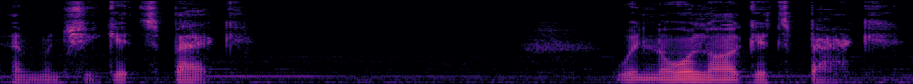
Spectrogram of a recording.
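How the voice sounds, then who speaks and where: Man acting a deep, slow-spoken grieving fairy husband. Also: flat delivery, faint music behind. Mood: wistful, grieving. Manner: halting, emotional, swinging from snappish outbursts to quiet murmurs. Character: grieving fairy husband, gruff, defensive and wounded. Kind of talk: roleplay audio drama monologue.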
